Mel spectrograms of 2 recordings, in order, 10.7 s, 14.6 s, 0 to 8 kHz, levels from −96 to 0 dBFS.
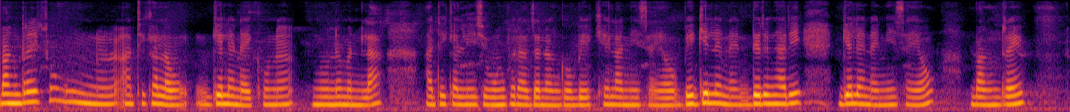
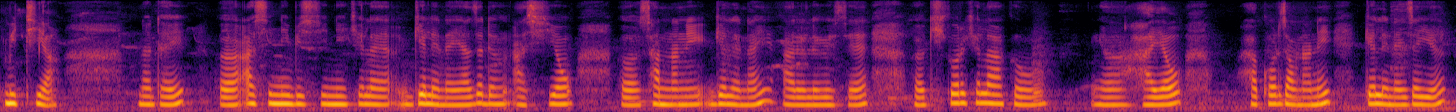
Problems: low volume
